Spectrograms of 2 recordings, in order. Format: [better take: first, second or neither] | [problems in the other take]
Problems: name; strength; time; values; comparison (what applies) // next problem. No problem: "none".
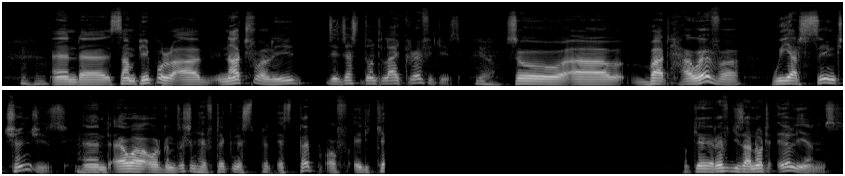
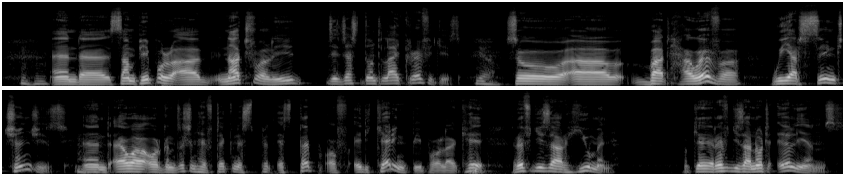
second | audio cutting out; at 12 s for 3 s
